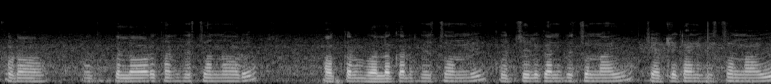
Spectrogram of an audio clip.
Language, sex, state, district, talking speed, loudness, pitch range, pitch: Telugu, male, Andhra Pradesh, Krishna, 85 wpm, -23 LUFS, 150-155 Hz, 155 Hz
